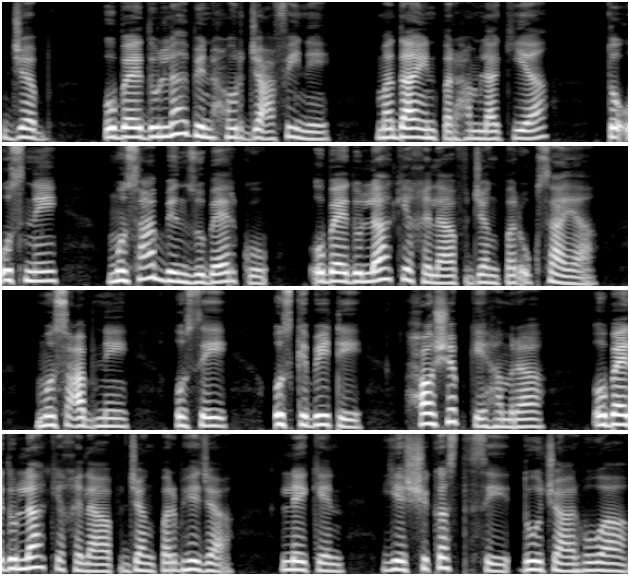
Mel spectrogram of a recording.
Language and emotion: Urdu, neutral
